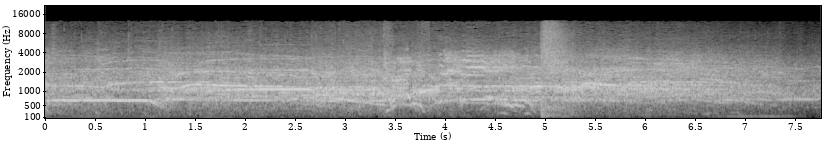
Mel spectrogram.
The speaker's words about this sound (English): Here, Rosie O'Donnell is absolutely overjoyed as she hypes up the studio audience into cheering for the divorce.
